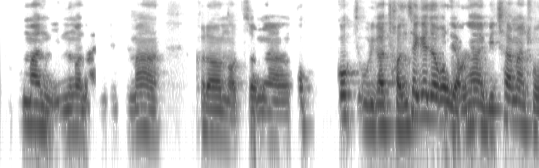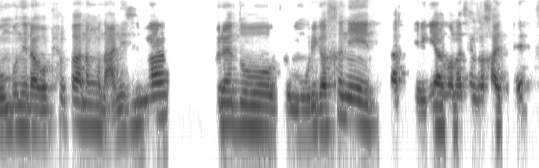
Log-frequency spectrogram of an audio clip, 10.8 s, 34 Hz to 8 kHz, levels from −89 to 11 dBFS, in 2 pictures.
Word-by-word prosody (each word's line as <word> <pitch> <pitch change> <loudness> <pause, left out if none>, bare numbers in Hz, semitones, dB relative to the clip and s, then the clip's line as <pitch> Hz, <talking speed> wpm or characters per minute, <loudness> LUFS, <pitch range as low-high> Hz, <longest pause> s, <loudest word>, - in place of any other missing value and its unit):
그분들만 135 -1 -1
있는 115 +2 -5
건 120 -1 0
아니겠지만 125 - -6 0.3
그런 115 -2 +1
어쩌면 105 -3 -2
꼭 150 0 -9 0.2
꼭 185 0 +2
우리가 135 0 +4
전 135 -1 +3
세계적으로 175 -1 +5
영향을 140 +2 +3
미쳐야만 135 +5 +1
좋은 120 -1 0
분이라고 125 -2 +1
평가하는 145 0 -1
건 125 - -4
아니지만 145 +11 0 0.5
그래도 135 -3 0
좀 110 -1 -5
우리가 125 +2 +2
흔히 145 -1 0
딱 145 0 0 0.2
얘기하거나 125 +3 +2
생각할 160 -1 -1
때 475 +2 -6
130 Hz, 385 characters per minute, -22 LUFS, 120-150 Hz, 0.5 s, 세계적으로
